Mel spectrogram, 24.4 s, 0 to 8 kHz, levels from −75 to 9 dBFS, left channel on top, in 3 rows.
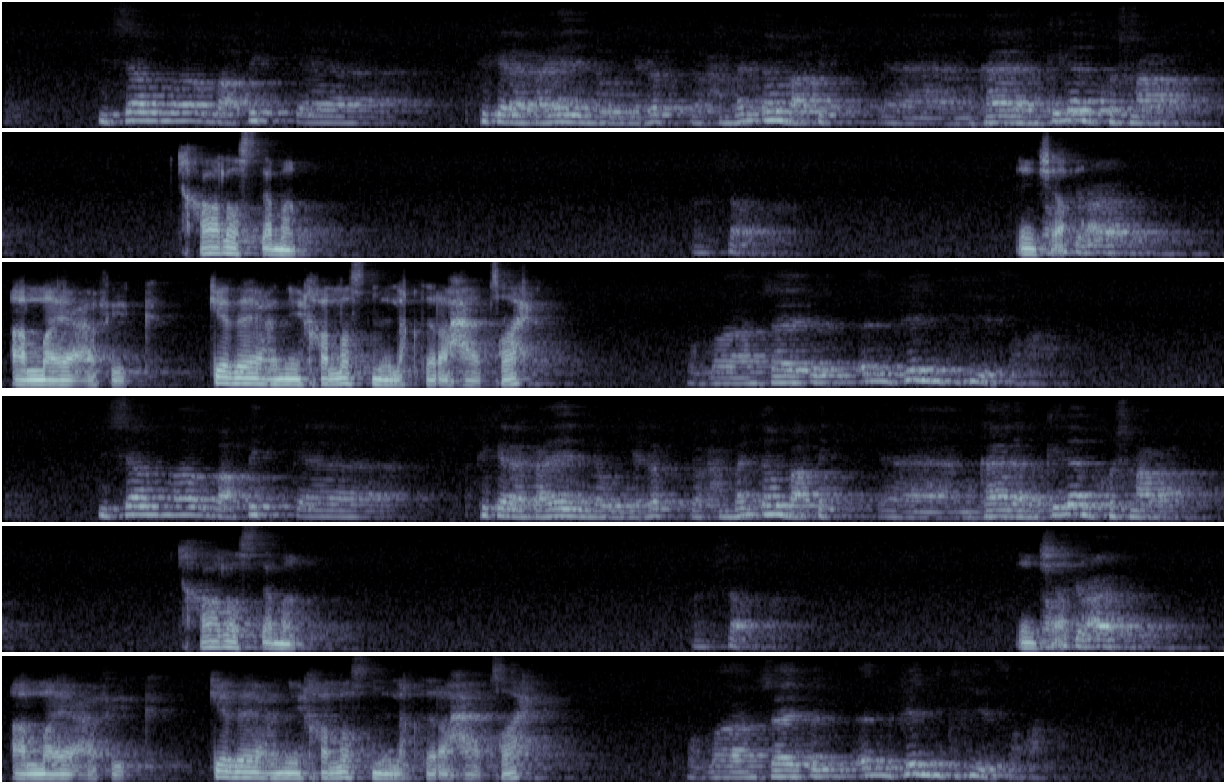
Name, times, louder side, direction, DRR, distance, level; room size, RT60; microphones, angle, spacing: voice 1, 0.6-2.6 3.2-5.6 5.8-7.9 12.7-13.3 15.1-15.9 20.9-23.2, right 1 dB, 50° right, -3 dB, 1.7 m, -28 dB
voice 2, 9.3-10.2 14.9-15.3 16.3-17.3 17.7-19.9, left 4 dB, 45° left, 12 dB, 0.4 m, -20 dB
15.0 x 9.8 x 4.2 m, 1.1 s
head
